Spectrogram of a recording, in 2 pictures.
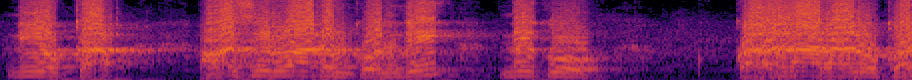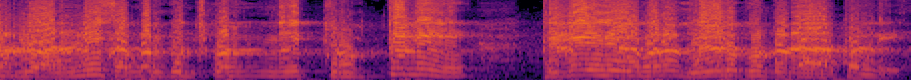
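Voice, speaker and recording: A man with a high-pitched voice offers a formal devotional petition. He is reverent and pleading, building long requests phrase by phrase. There is clear ambient noise around him. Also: moderate pace, pushed and bright. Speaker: temple attendant petitioning the oracle. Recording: noisy public ritual ambience.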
